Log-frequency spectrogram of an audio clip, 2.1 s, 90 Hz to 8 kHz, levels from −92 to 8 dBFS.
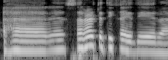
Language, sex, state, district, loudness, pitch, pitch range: Rajasthani, female, Rajasthan, Churu, -16 LUFS, 190 Hz, 185-220 Hz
